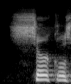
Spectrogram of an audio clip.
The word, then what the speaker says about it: Sircles: I would just call it Sircles and then do Get Sircles or Go Sircles. It is just Sircles. But it's spelled with an S.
